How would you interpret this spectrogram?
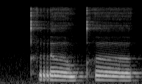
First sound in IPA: kʰ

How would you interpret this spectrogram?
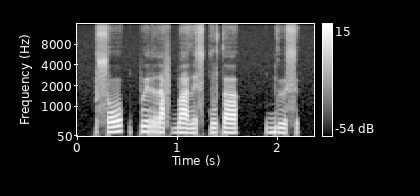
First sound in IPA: s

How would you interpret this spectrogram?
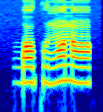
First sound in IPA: ɡ͡b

